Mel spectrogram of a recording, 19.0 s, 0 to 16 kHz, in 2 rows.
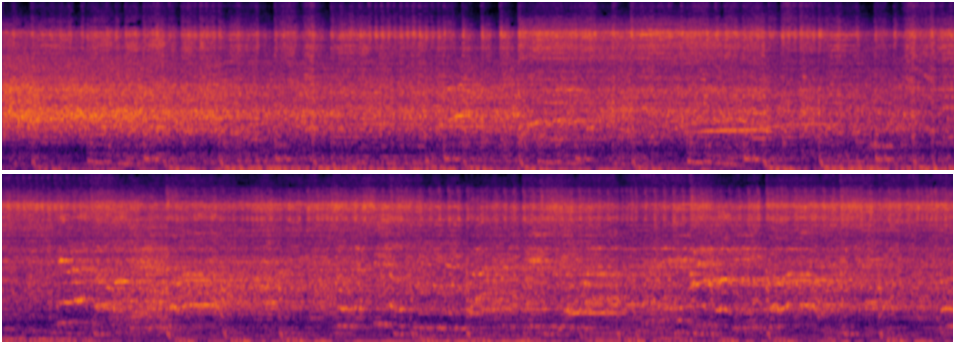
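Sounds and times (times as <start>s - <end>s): audience cheering: 0.0s - 19.0s
pop music over sound system: 0.0s - 19.0s
person singing: 10.0s - 19.0s.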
